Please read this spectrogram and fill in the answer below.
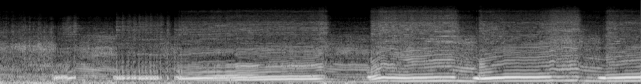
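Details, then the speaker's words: Honda CR80 two-stroke with Keihin PWK 28 carb, about 60°F, after replacing a spark plug the owner thinks was oil-fouled: crisp revs climb and drop cleanly with a steady ringing note and no stutter. Running good now, though possibly lean. "I mean I can tell instantly right away and I'm sure you guys can too with the sound of it so yeah I mean things running good"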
